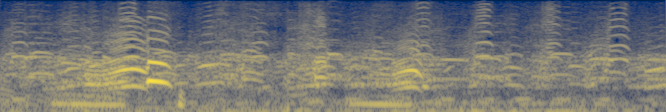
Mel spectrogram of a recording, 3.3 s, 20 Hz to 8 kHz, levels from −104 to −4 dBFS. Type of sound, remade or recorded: recorded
